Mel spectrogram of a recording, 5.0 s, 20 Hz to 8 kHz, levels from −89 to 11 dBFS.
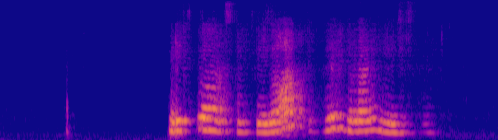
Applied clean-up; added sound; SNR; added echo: neural mask model DeepFilterNet 3.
